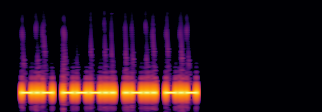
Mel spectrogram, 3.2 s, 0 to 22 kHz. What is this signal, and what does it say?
Morse code, heard as a keyed tone, about 34 wpm, 700 Hz. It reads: K8LK
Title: USA Call Signs - 4 Characters - 35wpm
